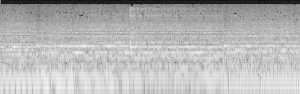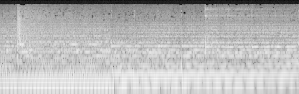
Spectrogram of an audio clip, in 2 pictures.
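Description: Soft, sustained ambient music with slow chord changes and no animal sounds.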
